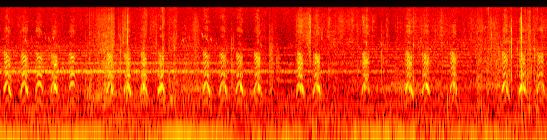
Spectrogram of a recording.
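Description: A dog barking repeatedly in short yaps, about two to three a second, with a brief pause a little after the middle, over a steady low hum.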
